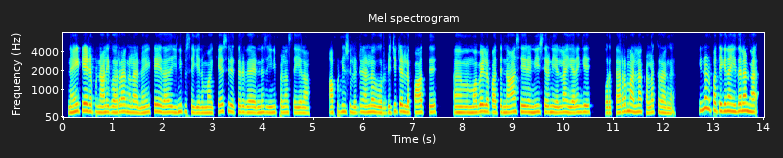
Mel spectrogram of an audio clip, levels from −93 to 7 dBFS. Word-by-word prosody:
நைட்டே 245 +5 +4
இப்ப 220 -1 -6
நாளைக்கு 205 0 +1
வர்றாங்களா, 210 -1 0
நைட்டே 215 +4 0
எதாவது 205 0 0
இனிப்பு 220 +1 -2
செய்யணுமா, 190 -1 0
கேசரிய 230 0 0
தவிர 210 -1 -1
வேற 200 - +2
என்ன 200 +2 -1
இனிப்பு 205 0 -4
எல்லாம் 200 0 -4
செய்யலாம் 185 -2 -1 0.4
அப்பிடின்னு 215 +2 -4
சொல்லிட்டு 195 0 -4
நல்ல 210 +2 +1 0.2
ஒரு 190 - -1
டிஜிட்டல்ல 215 0 +1
பார்த்து, 205 +1 0 0.5
அம் 200 0 +2
மொபைல்ல 230 +2 +3
பார்த்து 200 0 -1
நான் 220 +2 +1
செய்றேன், 210 -2 +3
நீ - - +1
செய்றேன்னு 210 -2 +1
எல்லாம் 210 0 0
இறங்கி 210 +2 0 0.4
ஒரு 190 - +1
தரமா 235 +5 +2
எல்லாம் 225 +1 -1
கலக்குறாங்க. 195 -2 -1 0.6
இன்னொன்னு 325 +2 +3
பார்த்தீங்கன்னா 250 -1 +3
இதெல்லாம் 250 +1 +4
நான் 220 - +1
210 Hz, 160 wpm, -22 LUFS, 200-225 Hz, 0.6 s, நைட்டே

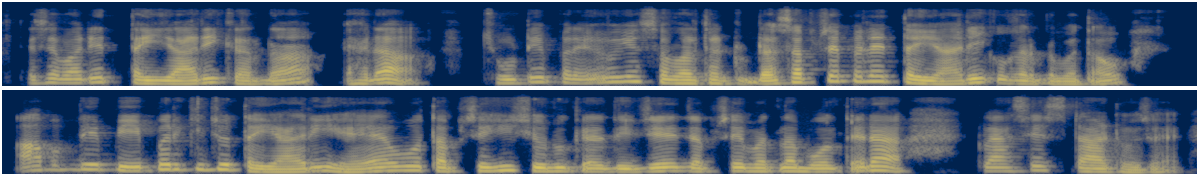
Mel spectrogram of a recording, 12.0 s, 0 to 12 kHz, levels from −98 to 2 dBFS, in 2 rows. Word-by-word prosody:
जैसे 130 - -6
हमारे 150 +3 0
तैयारी 120 +3 +3
करना, 120 -3 -1 0.2
है 120 - -3
ना? 150 +1 +5 0.4
छोटे 140 +6 -2
प्रयोग 155 +6 -1
या 200 - +1
समर्थन 130 -3 +1
ढूँढना। 115 0 +2
सबसे 170 +9 +1
पहले 205 0 +1
तैयारी 120 +1 +3
को 145 - -4
अगर 120 -3 -1
मैं 105 -3 -3
बताऊँ, 105 - -2 0.5
आप 175 +1 -2
अपने 195 +2 -3
पेपर 160 +6 +2
की - - 0
जो 200 +1 +1
तैयारी 115 +6 +2
है 115 +5 +1
वो 165 +2 +1
तब 135 -1 +3
से - - +2
ही 160 +4 +2
शुरू 140 0 +3
कर 120 - +2
दीजिए, 120 +6 +2
जब 130 -3 -1
से 145 - +3
मतलब 135 0 +1
बोलते 125 +1 -1
हैं - - +1
ना 160 -2 +5 0.4
क्लासेज़ 140 +4 -4
स्टार्ट 120 -7 -1
हो 95 - -2
जाए। - - -7
140 Hz, 210 wpm, -24 LUFS, 120-160 Hz, 0.5 s, ना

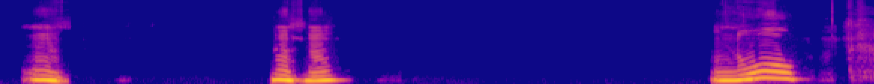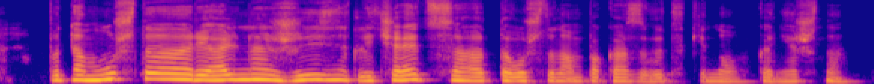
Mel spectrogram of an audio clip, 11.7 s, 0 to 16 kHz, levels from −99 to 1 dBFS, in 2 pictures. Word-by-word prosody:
М. 200 -7 +3 1.3
Мгм. 195 -1 +3 2.4
Ну, 240 +7 +2 0.8
потому 200 +3 +3
что 240 -1 +1
реальная 215 +2 +3
жизнь 210 +3 0
отличается 195 +1 -2
от 170 0 -9
того, 170 -1 -1
что 165 0 -9
нам 155 -1 -9
показывают 150 -2 -10
в - - -23
кино, 145 -3 -13
конечно. 145 +1 -11
195 Hz, 80 wpm, -22 LUFS, 165-215 Hz, 2.4 s, М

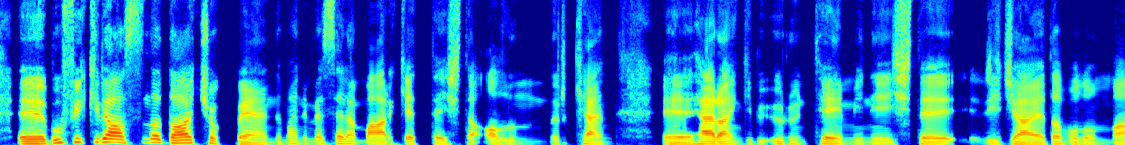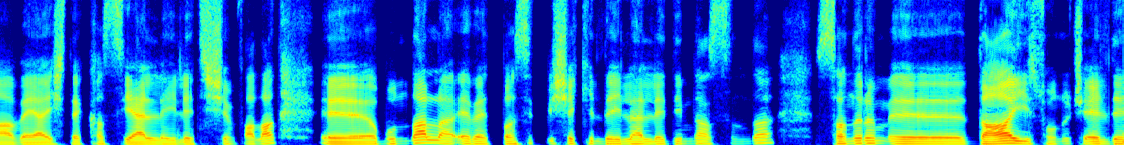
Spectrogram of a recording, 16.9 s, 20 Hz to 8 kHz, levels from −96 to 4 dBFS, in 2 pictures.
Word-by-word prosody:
eee, 125 +1 +8
bu 170 - +4
fikri, 200 +1 +4
aslında, 185 +1 +6
daha 155 +2 +9
çok 145 -6 -4
beğendim. 100 -1 -1
Hani, 120 -1 -8
mesela, 120 0 -3
markette, 105 +1 -1
işte, 105 - -5
alınırken, 110 -1 -4 0.4
eee, 95 0 0
herhangi 110 -1 +4
bir 105 - -12
ürün 110 -1 -7
temini, 105 -2 -3
işte, 105 +1 -1 0.2
ricada 100 -1 0
bulunma 100 -1 -3
veya, 95 0 0
işte, 100 +1 -5
kasiyerle 105 -1 -2
iletişim 105 +3 -5
falan, 120 +6 -1 0.3
eee, 105 0 +2
bunlarla, 140 +3 0
evet, 125 -3 -3
basit 120 +5 -5
bir 135 - -11
şekilde 125 -1 -4
ilerlediğimde, 115 +3 -4
aslında, 130 +5 -7 0.3
sanırım, 140 +2 -2
eee, 115 -2 +1
daha 125 +4 +8
iyi 125 -3 +1
sonuç 120 +2 -10
elde 115 +1 0
115 Hz, 140 wpm, -23 LUFS, 105-125 Hz, 0.4 s, daha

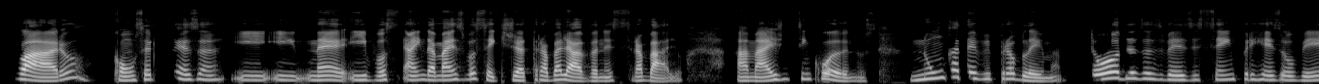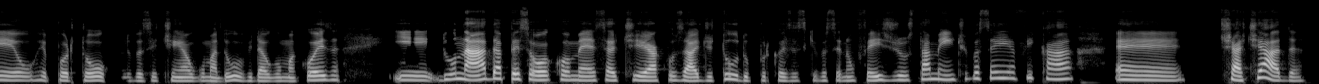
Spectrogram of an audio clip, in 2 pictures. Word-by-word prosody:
Claro, 225 - +7 0.2
com 190 0 +1
certeza. 225 0 -4
E 200 -4 -5
e, - - -7
né, 200 -2 +2
e 205 0 -1
voc 200 +3 -3
ainda 205 0 +3
mais 205 +3 +3
você 225 -5 -2
que - - -17
já 190 -4 +3
trabalhava 190 -5 +3
nesse 165 +2 -7
trabalho, 180 -6 0 0.5
há 175 0 +2
mais 175 +6 +3
de 245 - -10
5 250 -2 -3
anos, 160 -5 0 0.3
nunca 280 - -1
teve 270 -3 -3
problema, 190 -11 -2 0.3
todas 270 +2 +4
as 250 -3 -3
vezes 210 -1 -2
sempre 230 +2 -5
resolveu, 195 -3 -2
reportou 180 -1 -4
quando 165 0 -18
você 170 +1 -8
tinha 165 0 -4
alguma 165 0 -5
dúvida, 170 0 -3
alguma 160 0 -5
coisa, 205 +3 0 0.5
e 195 -4 -1
do 225 +4 -5
nada 235 +2 +7
a - - -6
pessoa 225 -5 +2
começa 200 -2 -1
a 185 - 0
te 195 0 -1
acusar 180 -1 +1
de 175 +1 -8
tudo 220 -3 -3
por 180 - -13
coisas 170 -2 -8
que 190 - -16
você 180 -1 -10
não 175 +1 -7
fez, 185 +2 -2
justamente 220 +4 -3
você 285 +2 -4
ia 280 - -7
ficar, 255 -3 -2 0.4
eh, 205 -3 0 0.4
chateada. 190 - +2
200 Hz, 135 wpm, -22 LUFS, 180-230 Hz, 0.5 s, Claro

